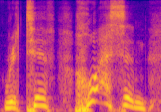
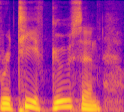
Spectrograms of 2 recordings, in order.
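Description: First: The surname is pronounced the South African way. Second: The surname is pronounced the American way. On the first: The speaker calls it right. "y'all are saying it wrong. It's" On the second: The speaker calls it wrong. "you dumb Americans probably think it's"

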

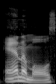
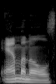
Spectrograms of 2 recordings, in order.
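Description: First: The n comes before the m. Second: The m and n sounds are swapped.

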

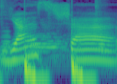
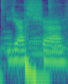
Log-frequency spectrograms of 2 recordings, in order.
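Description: First: It is said boldly and with gusto. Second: It is muttered quietly under the breath.

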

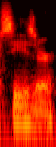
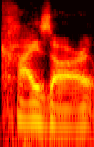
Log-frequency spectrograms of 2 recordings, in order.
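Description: First: The name is said the modern English way. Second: The name is said the classical Latin way. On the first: The speaker is an ordinary outsider. "the rank and file dudes in the whatever call them Caesar" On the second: The speaker belongs to the legion itself. "pronounced it Kaisar, like the way that you would have in ancient Rome"

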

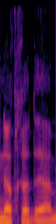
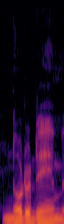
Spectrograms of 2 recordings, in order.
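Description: First: It is said the French way, without a rolled R. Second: It is said the anglicized American way. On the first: The speaker calls it right. "You could say Notre Dame. You don't have to roll your R's" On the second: The speaker calls it wrong. "a complete fool's way of saying that"

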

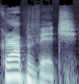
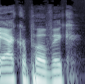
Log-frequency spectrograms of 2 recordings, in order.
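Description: First: The name ends with a ch sound. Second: The name does not end with a ch sound. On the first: The speaker calls it right. "the last C is the ch sound" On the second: The speaker calls it wrong. "Don't say Akrapovic"

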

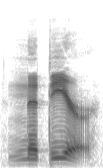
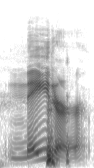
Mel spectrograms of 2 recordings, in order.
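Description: First: It is not pronounced like the surname Nader. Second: It is pronounced like the surname Nader. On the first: "I'm going to pronounce it the way I pronounce it again" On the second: "like Ralph Nader"

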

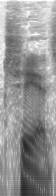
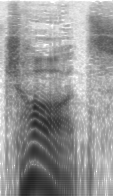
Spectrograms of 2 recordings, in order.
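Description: First: The word is said in an American accent. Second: The word is said in a British accent. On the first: "not chance" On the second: "it's chance"

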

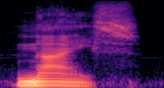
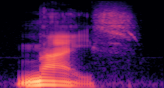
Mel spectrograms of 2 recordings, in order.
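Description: No difference in how they are said.

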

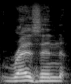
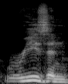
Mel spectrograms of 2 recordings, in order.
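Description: First: The name sounds like the word resin. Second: The name sounds like the word reason. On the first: "I like resin because it's R-E-Z-I-N" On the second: "some people say it's pronounced reason"

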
